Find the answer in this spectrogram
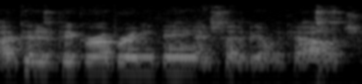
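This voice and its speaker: Through audible room echo and noticeable background noise, a woman with a fairly low pitch speaks at a fairly quick pace. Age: 20s. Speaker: young mother. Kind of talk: casual chat.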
